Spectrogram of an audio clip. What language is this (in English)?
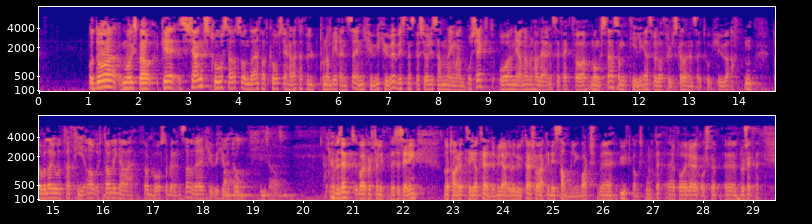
Norwegian Bokmål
